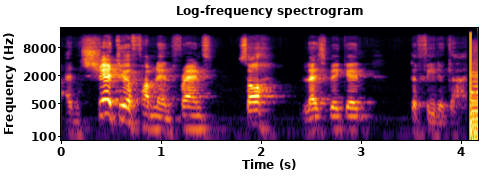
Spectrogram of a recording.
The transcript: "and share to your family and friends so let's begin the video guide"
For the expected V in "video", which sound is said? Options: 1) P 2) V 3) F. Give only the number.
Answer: 3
